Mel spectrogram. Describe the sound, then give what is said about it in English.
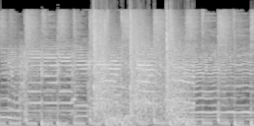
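Gunshots from a Kitchen Gun fired at a filthy sink: a loud, dense run of many sharp bangs in quick succession, packed over a thick, sustained bed of sound. “Sink is filthy, but just three shots from kitchen gun, and the germs are gone.”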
